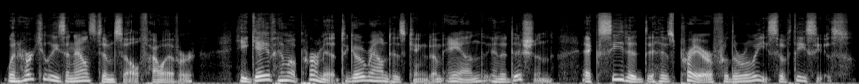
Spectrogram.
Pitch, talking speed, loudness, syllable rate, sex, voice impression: 145 Hz, 190 wpm, -17 LUFS, 5.6 syllables/s, male, masculine, very adult-like, slightly thick, fluent, cool, slightly intellectual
